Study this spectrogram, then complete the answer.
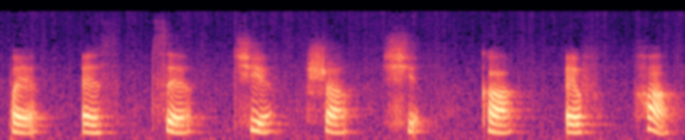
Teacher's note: При их произнесении голосовые связки остаются расслабленными. То есть воздушная струя свободно проходит через гортань и тон не возникает. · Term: Глухие согласные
